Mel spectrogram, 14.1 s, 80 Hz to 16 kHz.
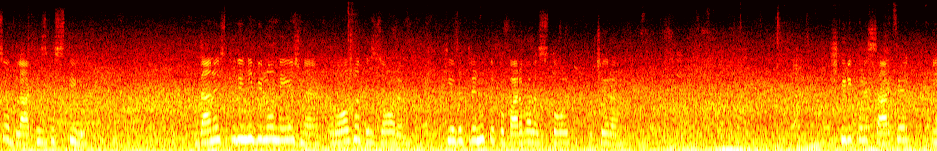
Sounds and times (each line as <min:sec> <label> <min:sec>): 0:00.0 street reading-fragment 0:14.0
